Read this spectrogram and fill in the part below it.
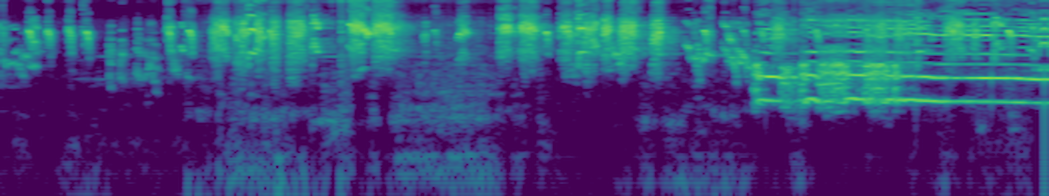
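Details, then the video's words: Chirping from a breeding pair of budgerigars: irregular high scratchy twitters, then from about five seconds a loud sustained harmonic squawking tone dominates. "Cute Budgies Chirping Sounds"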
